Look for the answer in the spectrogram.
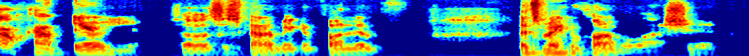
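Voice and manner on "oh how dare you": put-on cranky, offended, crotchety old lady voice. Explaining the zine's name by imitating a crotchety old lady. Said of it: "a crotchety old lady would say".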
